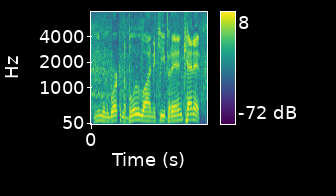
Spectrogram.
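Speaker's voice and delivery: live hockey play-by-play. Acted. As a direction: call the action live. Play-by-play of game.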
